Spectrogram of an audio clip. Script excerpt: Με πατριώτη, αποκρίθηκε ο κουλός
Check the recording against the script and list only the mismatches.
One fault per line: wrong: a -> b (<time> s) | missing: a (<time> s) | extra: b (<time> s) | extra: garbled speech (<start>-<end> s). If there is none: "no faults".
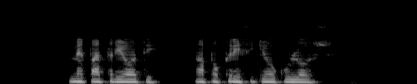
no faults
